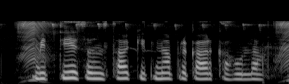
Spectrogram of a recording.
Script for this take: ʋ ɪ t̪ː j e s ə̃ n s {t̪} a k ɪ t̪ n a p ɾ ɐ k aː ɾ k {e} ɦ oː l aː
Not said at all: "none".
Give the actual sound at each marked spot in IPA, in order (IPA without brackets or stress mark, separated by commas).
t̪ʰ, a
